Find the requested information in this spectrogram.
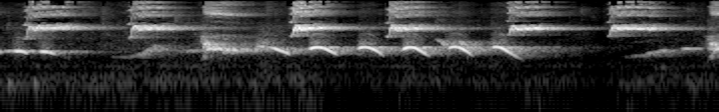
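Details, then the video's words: White-rumped shama, young and forest-born, delivering bright whistled phrases paired with high ringing overtones, including a quick series of six repeated downslurred notes. "kicauan murai batu"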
